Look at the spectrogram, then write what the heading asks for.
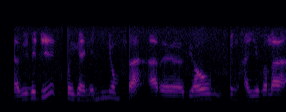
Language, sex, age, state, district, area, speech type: Bodo, male, 45-60, Assam, Udalguri, rural, conversation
